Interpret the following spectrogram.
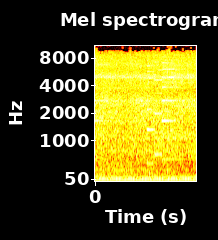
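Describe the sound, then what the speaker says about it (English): A Ford 6.7 Powerstroke diesel truck engine idles steadily with a deep, constant low rumble and an even pulsing beat throughout, heard alone without speech. "we're gonna start the truck, let it run for a minute, shut it off, and do that 2 times"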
